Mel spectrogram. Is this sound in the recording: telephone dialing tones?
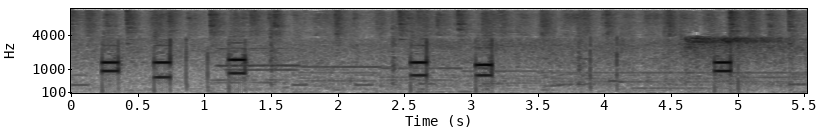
yes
